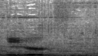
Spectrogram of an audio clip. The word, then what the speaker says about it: Giger: to the casino someone in the comment said Giger is the correct how do how do you spell it g i e g e e r then it is Giger Giger HR Giger okay AR MAA seen mint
